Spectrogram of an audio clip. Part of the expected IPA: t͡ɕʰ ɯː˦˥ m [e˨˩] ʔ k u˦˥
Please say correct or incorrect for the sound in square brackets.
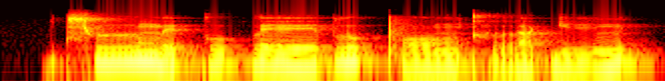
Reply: correct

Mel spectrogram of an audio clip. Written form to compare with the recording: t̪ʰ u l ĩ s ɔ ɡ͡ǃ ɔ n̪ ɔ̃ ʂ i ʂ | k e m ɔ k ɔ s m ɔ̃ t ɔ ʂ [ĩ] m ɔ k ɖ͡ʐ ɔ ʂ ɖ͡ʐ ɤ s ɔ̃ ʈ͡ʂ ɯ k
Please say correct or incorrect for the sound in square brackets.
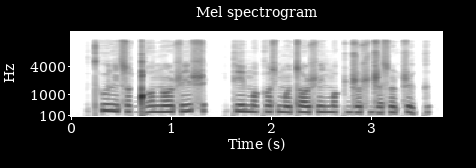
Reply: correct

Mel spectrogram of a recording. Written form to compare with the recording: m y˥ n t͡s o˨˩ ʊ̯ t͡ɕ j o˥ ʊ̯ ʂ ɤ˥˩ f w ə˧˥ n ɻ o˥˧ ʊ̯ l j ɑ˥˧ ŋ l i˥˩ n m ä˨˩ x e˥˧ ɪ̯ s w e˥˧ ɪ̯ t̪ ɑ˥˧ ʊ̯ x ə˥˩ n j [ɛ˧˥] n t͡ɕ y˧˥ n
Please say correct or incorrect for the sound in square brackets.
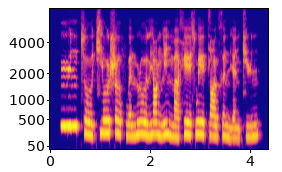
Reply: incorrect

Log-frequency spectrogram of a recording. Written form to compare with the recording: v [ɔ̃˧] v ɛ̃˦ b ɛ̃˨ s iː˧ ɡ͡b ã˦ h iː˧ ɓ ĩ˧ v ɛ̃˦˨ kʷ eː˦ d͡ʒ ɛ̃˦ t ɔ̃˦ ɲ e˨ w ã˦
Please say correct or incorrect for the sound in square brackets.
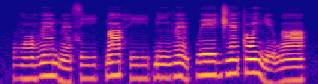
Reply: correct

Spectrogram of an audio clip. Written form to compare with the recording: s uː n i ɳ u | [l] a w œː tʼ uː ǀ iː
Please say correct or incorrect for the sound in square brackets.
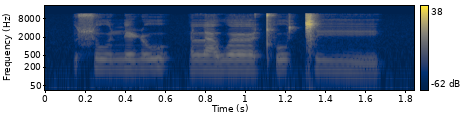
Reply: correct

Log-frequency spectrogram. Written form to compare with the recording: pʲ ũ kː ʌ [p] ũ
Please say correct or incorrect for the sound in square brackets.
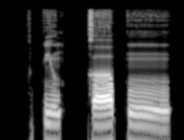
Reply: correct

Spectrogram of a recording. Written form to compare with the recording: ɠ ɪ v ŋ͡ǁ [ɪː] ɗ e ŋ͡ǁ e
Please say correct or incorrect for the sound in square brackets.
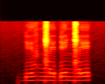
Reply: incorrect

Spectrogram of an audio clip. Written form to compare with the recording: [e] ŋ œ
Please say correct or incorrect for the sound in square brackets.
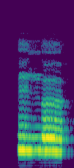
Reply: incorrect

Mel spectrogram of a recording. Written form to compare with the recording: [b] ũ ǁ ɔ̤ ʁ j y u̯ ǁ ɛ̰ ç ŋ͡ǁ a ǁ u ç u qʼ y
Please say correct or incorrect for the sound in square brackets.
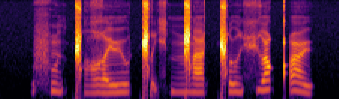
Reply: incorrect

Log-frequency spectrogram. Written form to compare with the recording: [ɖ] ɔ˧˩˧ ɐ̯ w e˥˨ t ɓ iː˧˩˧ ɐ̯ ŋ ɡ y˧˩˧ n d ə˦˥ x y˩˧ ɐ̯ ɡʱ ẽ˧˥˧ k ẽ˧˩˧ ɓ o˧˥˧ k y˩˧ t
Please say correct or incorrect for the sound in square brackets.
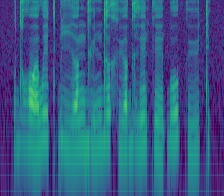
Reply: incorrect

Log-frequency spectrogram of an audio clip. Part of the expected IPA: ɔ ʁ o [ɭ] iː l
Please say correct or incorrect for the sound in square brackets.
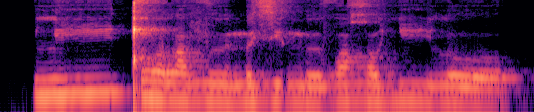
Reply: incorrect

